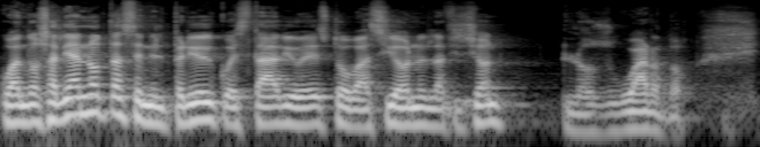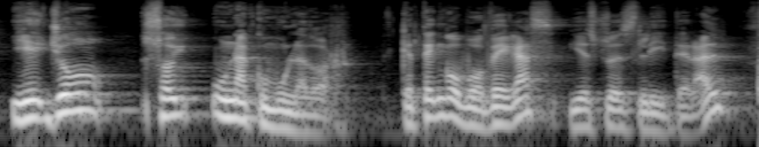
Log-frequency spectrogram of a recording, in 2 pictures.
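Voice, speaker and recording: In a very clean recording with a silent background, a man speaks at a fairly slow pace with very wide pitch swings. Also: medium pitch for a man. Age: 60s. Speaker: sports journalist. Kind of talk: interview. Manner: animated.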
